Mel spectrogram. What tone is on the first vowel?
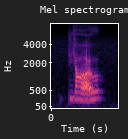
low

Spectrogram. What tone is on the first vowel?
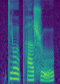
falling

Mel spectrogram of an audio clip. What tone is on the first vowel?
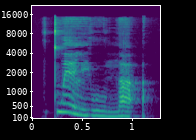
falling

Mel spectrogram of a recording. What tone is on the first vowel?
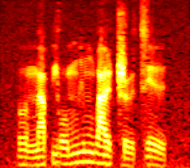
low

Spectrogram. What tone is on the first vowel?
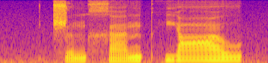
rising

